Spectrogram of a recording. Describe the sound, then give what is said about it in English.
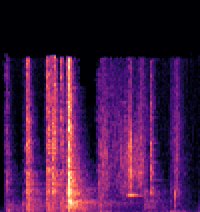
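A door being locked: a quick series of sharp metallic clunks and rattles over a couple of seconds, with no voices. “Get the lock on that door.”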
